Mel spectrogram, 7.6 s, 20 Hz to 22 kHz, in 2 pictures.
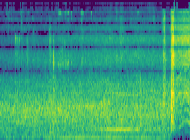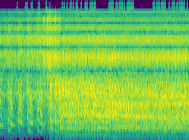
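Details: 2007 Subaru Impreza WRX STI with Wiseco forged pistons, ACL race bearings and ARP head studs, starting and idling: steady tapping about four per second over the engine note; owner suspects rod knock, unconfirmed.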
